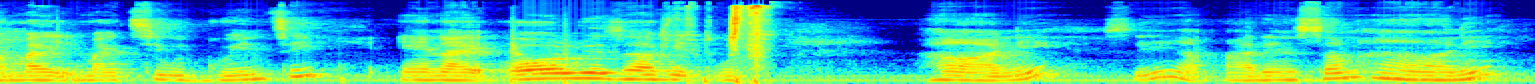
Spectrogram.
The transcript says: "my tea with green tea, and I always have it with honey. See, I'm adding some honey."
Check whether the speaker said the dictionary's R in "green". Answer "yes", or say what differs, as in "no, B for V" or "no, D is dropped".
no, W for R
